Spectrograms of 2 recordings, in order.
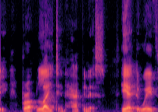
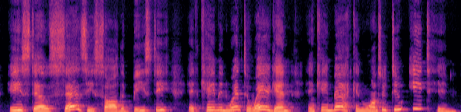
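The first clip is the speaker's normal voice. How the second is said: put-on high, childlike voice, much higher and louder; piping kid relaying a small boy's fear; little boy's go-between; 8 dB louder than usual. Piggy passing on the little boy's question in a high childlike voice.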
